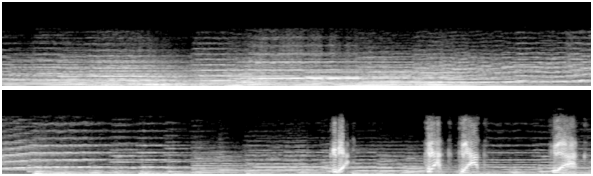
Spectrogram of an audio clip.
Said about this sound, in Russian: Кряк-кряк-кряк. Слышите? А знаете, кто это крякает? Это крякает знаменитый утенок Тим.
